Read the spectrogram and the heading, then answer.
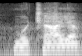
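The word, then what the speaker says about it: mucaya: Buddhaya, Buddhaya, Vibuddhaya, Vibuddhaya, Muchaya, Muchaya, Vimuchaya, Vimuchaya, thấy không? Chữ C và chữ H chúng ta nhấn hơi mạnh một chút.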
